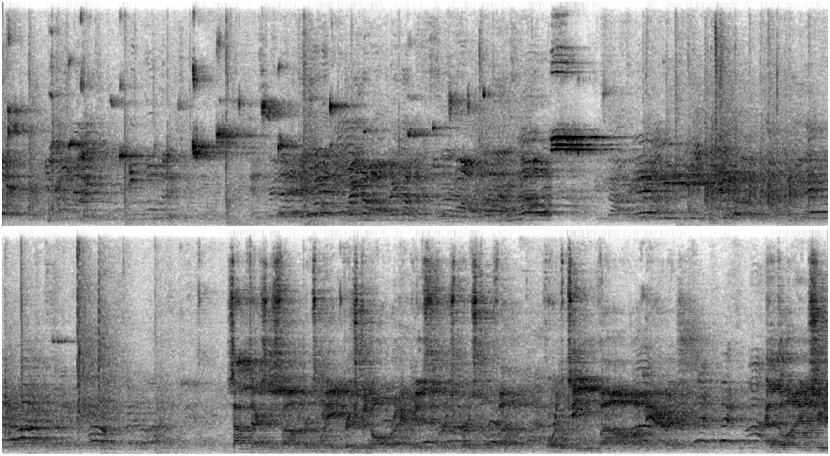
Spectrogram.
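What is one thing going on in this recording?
Players shout to each other across an echoing gym.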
